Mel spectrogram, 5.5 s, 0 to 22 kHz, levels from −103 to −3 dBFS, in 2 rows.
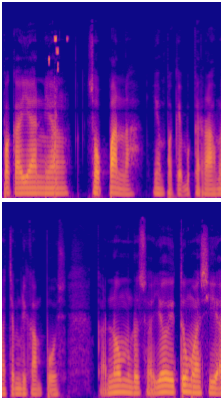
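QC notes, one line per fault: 0.55–0.82 s, DAB burbling: burbling over the speech just before "sopan lah yang pake". Weak reception let bit errors, roughly 0.4 percent, past error correction, so corrupt samples put short noise blips in single sub-bands.
2.67–2.71 s, DAB burbling: a brief burst right after "lah yang pake bekerah", a heavier error rate, under 1 percent, over only a few frames.
4.88–5.23 s, DAB burbling: a longer run after "di kampus kareno menurut".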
